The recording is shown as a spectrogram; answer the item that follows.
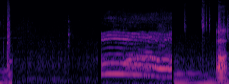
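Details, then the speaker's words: Single sharp, crisp pop from the knee during a squat, attributed to joint imbalance; knee crepitus, music in background. "大家能听到一个脆耳的响声，这就是你的关节失衡造成了关节的弹响。"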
